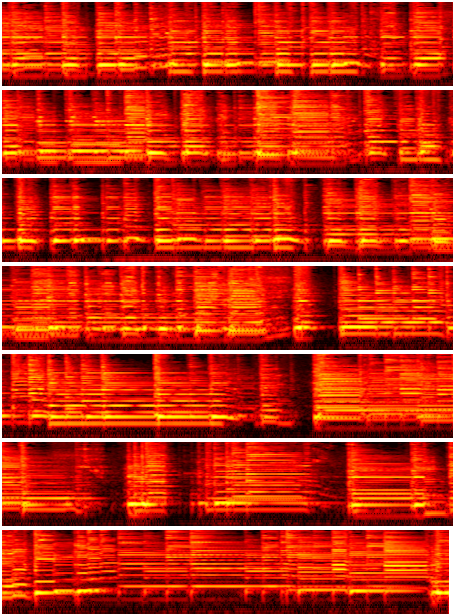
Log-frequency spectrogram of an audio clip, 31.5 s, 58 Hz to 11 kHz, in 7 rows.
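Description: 1990 Washburn Festival EA20 electro-acoustic guitar played unplugged, heard acoustically: a continuous passage of changing chords and notes, with a few short breaks in the second half.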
